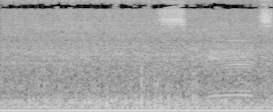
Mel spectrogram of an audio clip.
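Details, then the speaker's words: Dodge Charger after replacing the A/C blend door actuator, engine idling with A/C on cold: even low hum and steady blower with no ticking or clicking behind the dash; blowing ice cold, and the blend doors are working normally. "Getting going. All right, ice cold, guys, ice cold."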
